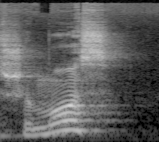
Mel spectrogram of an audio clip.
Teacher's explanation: Tav without Dagesh, without the dot in the middle, is pronounced by Ashkenazim as S sound. But most Sephardim do not distinguish it from Tav without Dagesh, with Dagesh.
